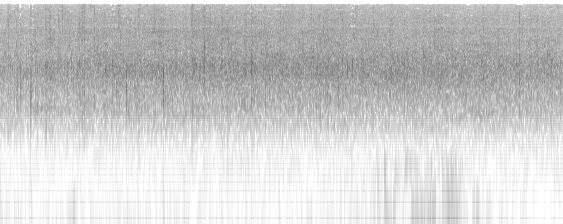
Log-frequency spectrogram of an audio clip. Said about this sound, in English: It's a good place for you to clap your hands.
